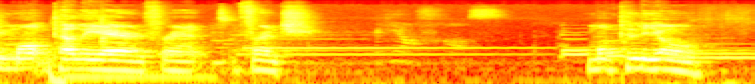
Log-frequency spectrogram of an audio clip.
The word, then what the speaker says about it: Montpellier: Montpellier. Montpellier.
